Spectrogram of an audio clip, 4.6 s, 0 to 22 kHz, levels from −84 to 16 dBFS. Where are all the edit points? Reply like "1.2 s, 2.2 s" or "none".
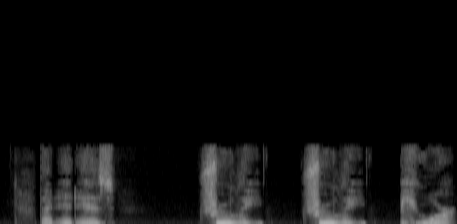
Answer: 2.9 s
